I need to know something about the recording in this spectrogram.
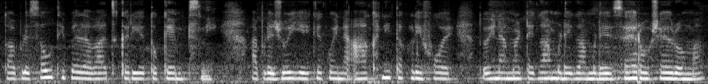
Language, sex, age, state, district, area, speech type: Gujarati, female, 18-30, Gujarat, Rajkot, urban, spontaneous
